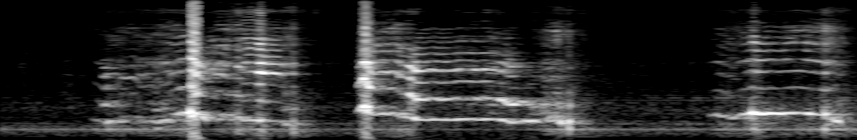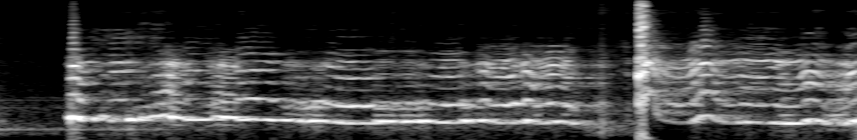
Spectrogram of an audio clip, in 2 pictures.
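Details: A dog makes odd, wavering whines and howl-like grumbles at a female Bull Mastiff lying too close to its bone, keeping it up for over five minutes while she calmly ignores it.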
